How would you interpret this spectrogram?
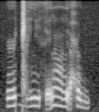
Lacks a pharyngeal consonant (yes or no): no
